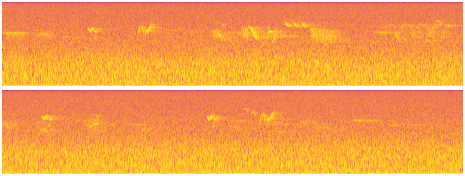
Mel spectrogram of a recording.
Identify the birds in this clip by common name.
Mountain Chickadee, Dusky Flycatcher, Fox Sparrow, MacGillivray's Warbler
